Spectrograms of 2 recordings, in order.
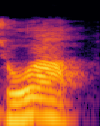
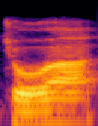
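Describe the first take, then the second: First: It is said brightly, in a higher voice. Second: It is said flatly, without expression.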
